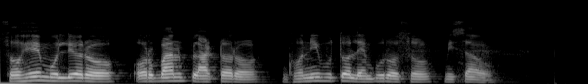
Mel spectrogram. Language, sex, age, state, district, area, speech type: Odia, male, 18-30, Odisha, Bhadrak, rural, read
